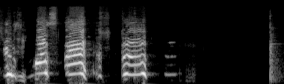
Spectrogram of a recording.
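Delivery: drawn-out squeaky mock voice; Steve Harvey mustache joke. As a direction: stretch it out high like a goofy impression. Mocking Steve Harvey impression.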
